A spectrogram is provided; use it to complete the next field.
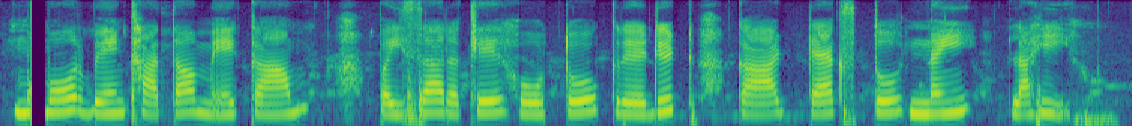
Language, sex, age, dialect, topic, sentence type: Chhattisgarhi, female, 18-24, Northern/Bhandar, banking, question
